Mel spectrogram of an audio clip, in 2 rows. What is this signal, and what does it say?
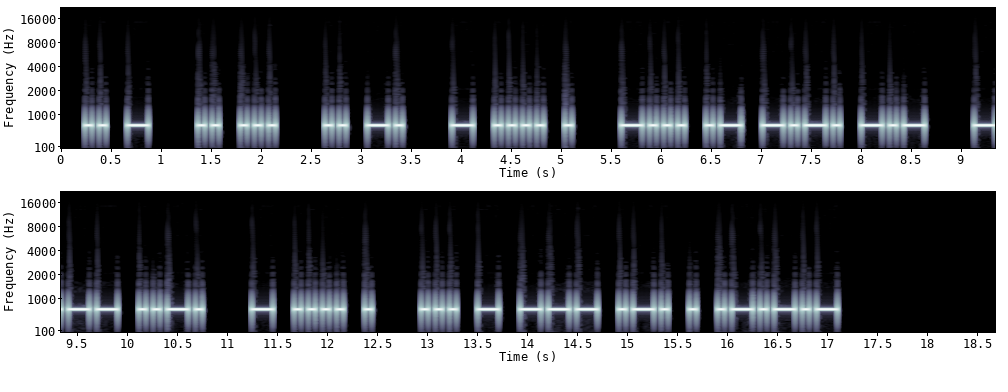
Morse code, heard as a keyed tone, about 17 wpm, 700 Hz. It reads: IT IS IN THE BACK OF THE STORE.
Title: Sentences from Top 1000 Words - Review Part 5 - 17wpm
